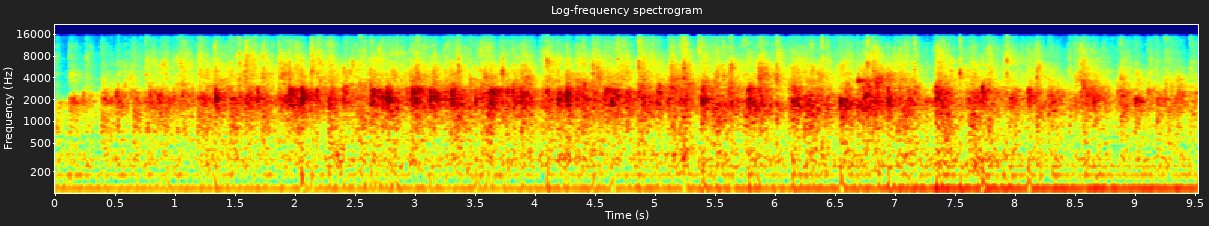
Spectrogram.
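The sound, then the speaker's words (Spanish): A crowd applauds loudly as a greeting to all the nations, a dense, crackling wash of many hands clapping at an even, sustained level, with a low steady hum underneath and no voices. “Les saludamos con un fuerte aplauso.”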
